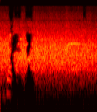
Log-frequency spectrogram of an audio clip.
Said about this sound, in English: Proud of you. Can we get a hand clap, please? I'm so proud of you.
